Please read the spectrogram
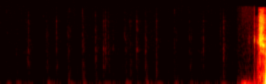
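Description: Silence, then a narrator's voice begins near the end.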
